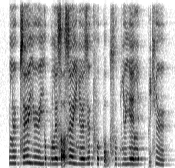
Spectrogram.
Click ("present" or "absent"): absent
